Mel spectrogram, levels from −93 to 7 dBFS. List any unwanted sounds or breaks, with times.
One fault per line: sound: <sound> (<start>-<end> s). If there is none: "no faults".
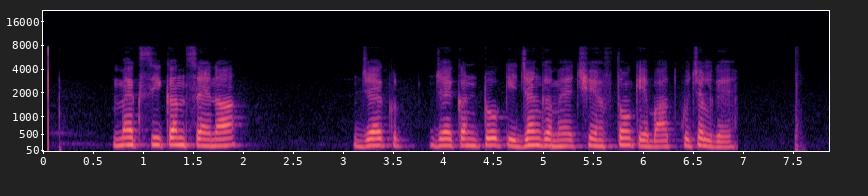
sound: thud (7.5-7.7 s)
